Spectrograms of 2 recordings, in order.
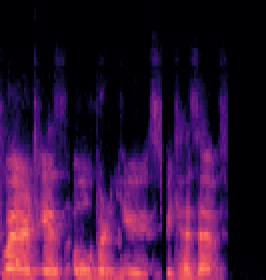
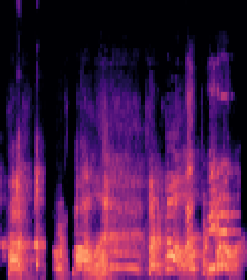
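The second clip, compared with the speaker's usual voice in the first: laughing pronunciation; 10 semitones higher than usual. Shown as a demonstration. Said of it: "If I try to say it with it".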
